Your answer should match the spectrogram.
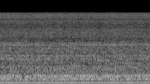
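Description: A lathe turns down small Webster model-engine heads to a 5 mm diameter, giving a steady, even mechanical whine and hum with fine cutting texture, unbroken and close.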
